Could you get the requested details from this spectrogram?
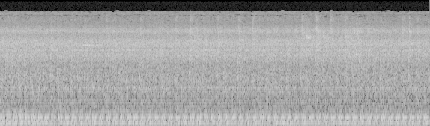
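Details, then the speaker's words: Motorcycle with a noisy engine, after new timing chain and guide, shim and tensioner reset: steady single-cylinder beat at quick idle, no top-end ticking or rattle, now okay. "so pagkatapos magpalit ng timing chain with guide magr shim magreset ng tensioner umok na ung motor ni boss"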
